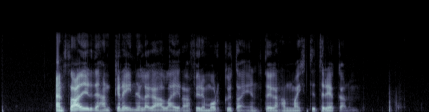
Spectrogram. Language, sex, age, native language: Icelandic, male, 20-29, Icelandic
